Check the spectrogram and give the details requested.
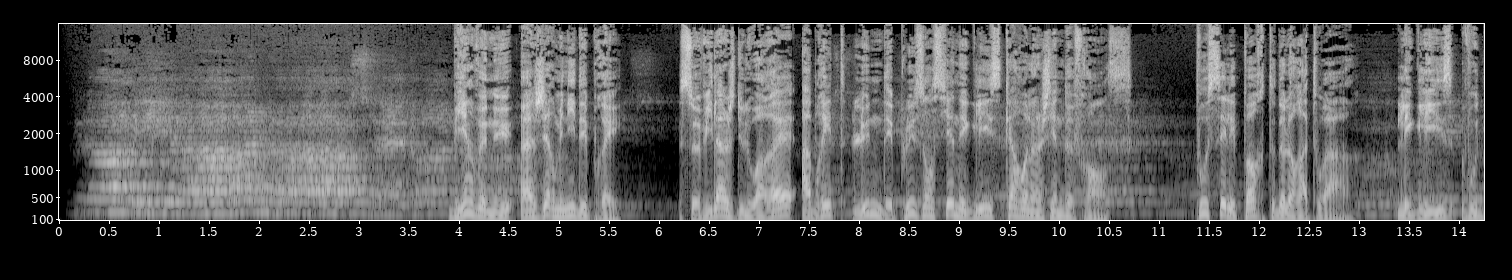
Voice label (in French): audioguide oratoire carolingien de germigny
